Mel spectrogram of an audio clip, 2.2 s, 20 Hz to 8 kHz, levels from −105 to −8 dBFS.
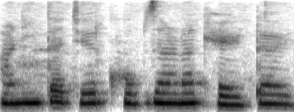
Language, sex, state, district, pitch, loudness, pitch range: Konkani, female, Goa, North and South Goa, 260 Hz, -18 LUFS, 250-270 Hz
